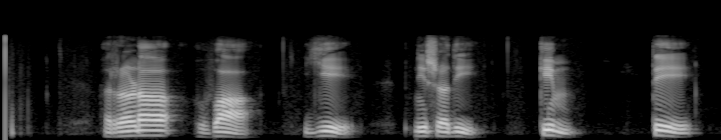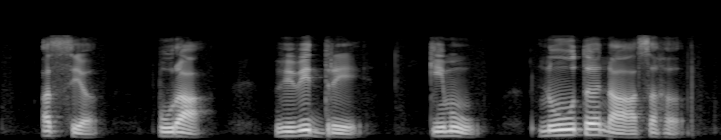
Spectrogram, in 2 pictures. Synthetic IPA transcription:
ɾɐɳaː | ʋaː | jeː | niʃɐd̪i | kim | t̪eː | ɐsjɐ | puɾaː | ʋiʋid̪ɾeː | kimu | nuːt̪ɐnaːsɐɦɐ̰

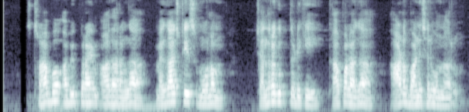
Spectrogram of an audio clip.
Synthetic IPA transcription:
sʈɾaːboːʔɐbʱipɾaːjɐmʔaːd̪ʱaːɾɐŋɡaːmɛɡaːsʈiːsmuːlɐm | t͡ʃɐnd̪ɾɐɡup̚t̪ːuɽikikaːpɐlaːɡaː | a̰ːɽɐbaːɳit͡ʃɐluːnːaːɾṵ

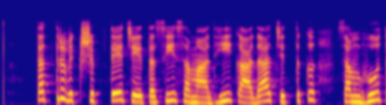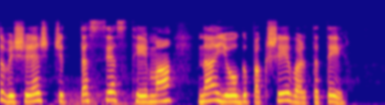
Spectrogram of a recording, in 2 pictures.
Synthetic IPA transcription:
t̪ɐt̪ɾɐʋikʂɪp̚t̪eːt͡ʃeːt̪ɐsiːsɐmaːd̪ʱiːkaːd̪aːt͡ʃit̪ksɐmbʱuːt̪ʋiʂɐjɐʃt͡ʃit̪ːɐsjɐst̪ʰeːmaːnɐjoːɡɐpɐkʂeːʋɐɾt̪ɐt̪eː

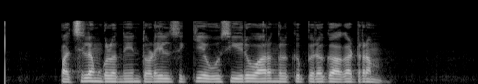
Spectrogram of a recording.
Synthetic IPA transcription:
pɐt͡ʃːɪlɐmkʊɭɐnd̪ɐjɪnt̪ɔɽɐjɪlsɪkːɪjɐuːsiɪɾɯʋaːɾɐŋɡɐɭɯkːɯpːɪrɐɣɯɐɣɐʈːrɐm

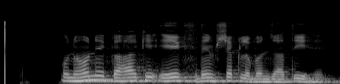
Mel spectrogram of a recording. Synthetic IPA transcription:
ʊnɦõnekɐɦakeʔeːkfɪd̪əmʃɐklbɐnd͡ʒaːt̪iɦɛː

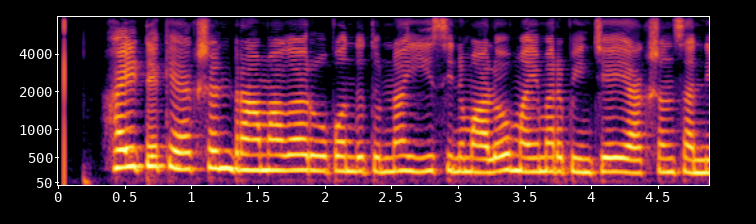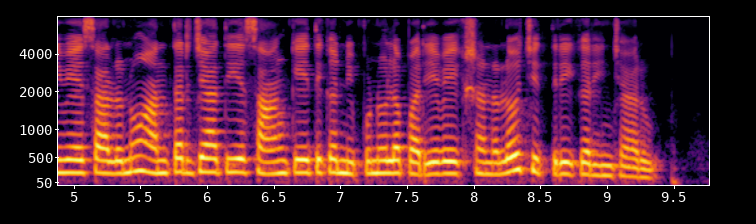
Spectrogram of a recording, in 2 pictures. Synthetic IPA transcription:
hɐjʈekaːkʂɐɳɖɾaːmaːɡaːɾuːpond̪ut̪unːɐiːsinimaːlo̞ːmɐjmɐɾɐpiɲt͡ʃe̞ːaːkʂɐnsɐnːiʋɛːʃaːlɐnuɐnt̪ɐɾd͡ʒaːt̪iːjɐsaːŋke̞ːt̪ikɐnipuɳulɐpɐɾjɐʋɛːkʂɐɳɐlo̞ːt͡ʃit̪ɾiːkɐɾiɲt͡ʃaːɾu

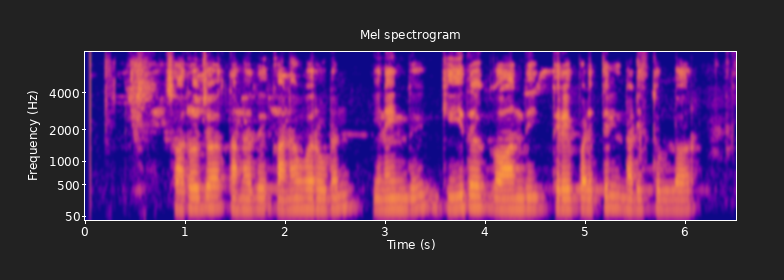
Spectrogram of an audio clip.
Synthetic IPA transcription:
sɐɾoːd͡ʒaːt̪ɐnɐðɯkɐnɐʋɐɾɯɽɐnɪnɐɪnd̪ɯɡiːðɐɡaːnd̪it̪ɪɾɐɪpːɐɽɐt̪ːɪlnɐɽɪt̪ːɯɭːaːɾ

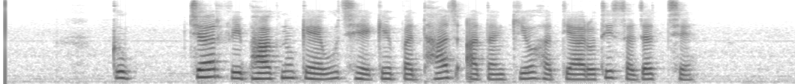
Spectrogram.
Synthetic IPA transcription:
kup | t͡ʃəɾʋɪbʱaɡnũkɛɦʋũt͡ʃʰekebəd̪ʱad͡ʒa̰t̪əŋkijoɦət̪ʰjaɾot̪ʰisəd͡ʒət̪̚t͡ʃʰe

